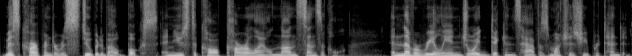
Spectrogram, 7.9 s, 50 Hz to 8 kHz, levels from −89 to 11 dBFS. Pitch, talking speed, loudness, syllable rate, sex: 150 Hz, 175 wpm, -22 LUFS, 5.3 syllables/s, male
